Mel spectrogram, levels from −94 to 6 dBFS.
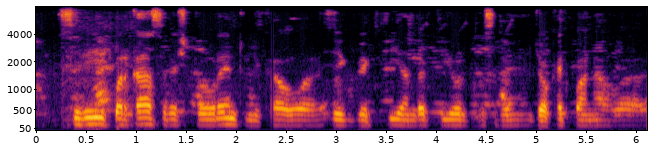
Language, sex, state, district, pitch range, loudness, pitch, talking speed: Hindi, male, Chhattisgarh, Raigarh, 130-150 Hz, -18 LUFS, 135 Hz, 175 wpm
